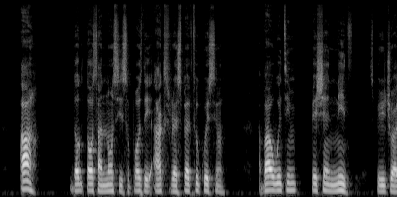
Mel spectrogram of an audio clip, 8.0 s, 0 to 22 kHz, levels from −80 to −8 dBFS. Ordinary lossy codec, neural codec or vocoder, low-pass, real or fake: none; none; none; real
